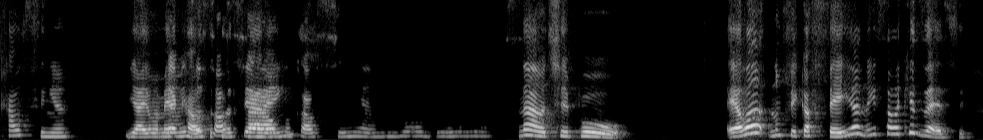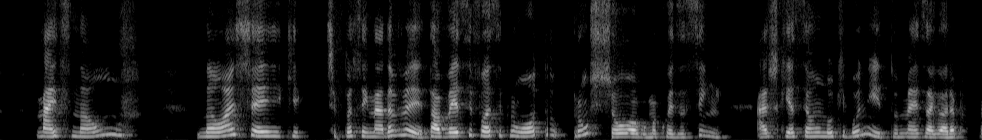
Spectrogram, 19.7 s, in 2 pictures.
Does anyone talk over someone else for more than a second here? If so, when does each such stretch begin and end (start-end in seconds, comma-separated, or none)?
1.7-3.0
